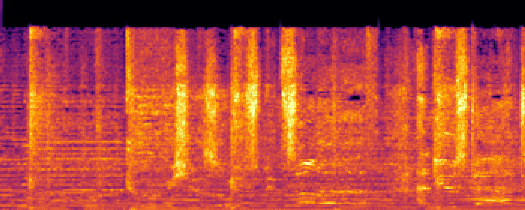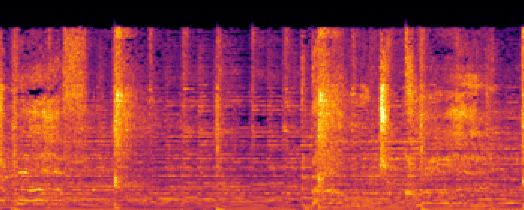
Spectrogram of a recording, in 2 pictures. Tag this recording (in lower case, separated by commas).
music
